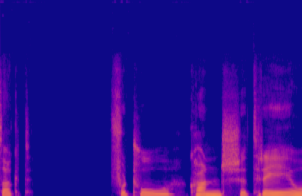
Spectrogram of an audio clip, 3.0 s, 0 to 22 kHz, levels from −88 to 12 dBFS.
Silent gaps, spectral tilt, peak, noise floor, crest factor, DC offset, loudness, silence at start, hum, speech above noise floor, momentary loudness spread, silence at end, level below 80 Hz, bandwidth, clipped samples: none; -4.5 dB/octave; -10 dBFS; -86 dBFS; 16 dB; under 0.1%; -26 LUFS; 0 s; none; 60 dB; 10 LU; 0 s; -82 dBFS; 14.5 kHz; under 0.1%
